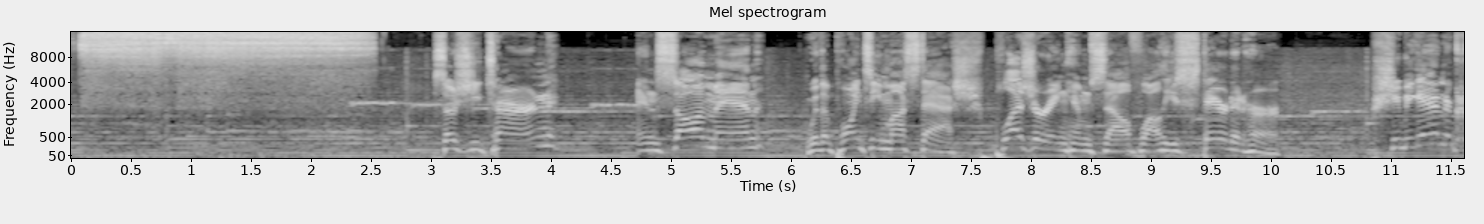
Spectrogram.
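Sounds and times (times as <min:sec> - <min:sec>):
loud hissing: 0:00.0 - 0:02.6
speech: 0:03.1 - 0:10.3, 0:10.9 - 0:11.6.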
